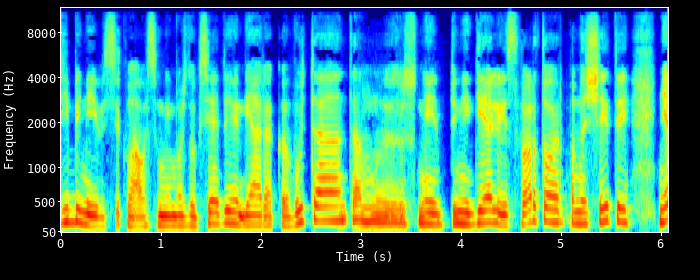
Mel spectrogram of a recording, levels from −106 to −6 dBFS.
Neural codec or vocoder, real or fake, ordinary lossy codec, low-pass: autoencoder, 48 kHz, 32 numbers a frame, DAC-VAE, trained on Japanese speech; fake; MP3, 48 kbps; 10.8 kHz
